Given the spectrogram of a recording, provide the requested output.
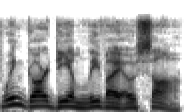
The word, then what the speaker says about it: Wingardium Leviosa: "You need to make the gar part a bit longer." Then Harry was cut off by the sound of speaking from the Gryffindor students. You're saying it wrong, Hermione Granger said to Ron in a condescending voice. It's wing guard Levi Osa. Make the gar nice and long.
